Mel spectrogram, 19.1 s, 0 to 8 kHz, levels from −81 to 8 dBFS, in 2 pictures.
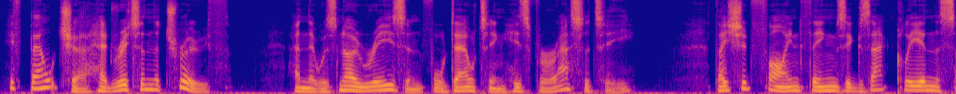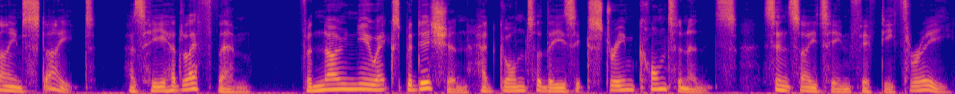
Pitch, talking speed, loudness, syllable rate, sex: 120 Hz, 130 wpm, -18 LUFS, 3.9 syllables/s, male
